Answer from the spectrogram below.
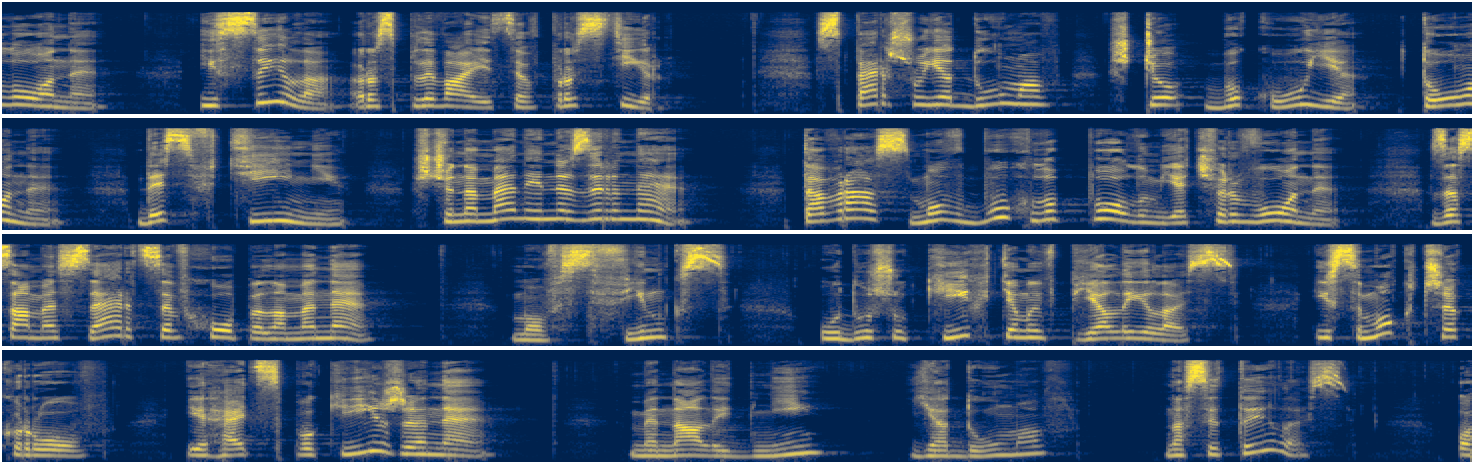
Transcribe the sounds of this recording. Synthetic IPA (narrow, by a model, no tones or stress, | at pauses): lˠɔnɛ | isɪlˠɐɾɔsplˠɪʋɑjet͡sʲːɐwpɾɔsʲtʲir | spɛrʃʊjad̪umɐw | ʃt͡ʃɔbɔkujɛt̪ɔnɛ | d̪ɛsʲwtʲinʲi | ʃt͡ʃɔnɐmɛnɛinɛzɪrnɛ | t̪ɐwɾɑzmɔwbuxlˠɔpɔlˠʊmjɑt͡ʃerʋɔnɛ | zɐsɑmɛsɛrt̪sʲɛwxɔpɪlˠɐmɛnɛ | mɔwsfʲinks | ud̪uʃʊkʲixtʲɐmɪwpjɐlˠɪlˠɐsʲ | ismɔkt͡ʃɛkɾɔw | iɦɛtʲspɔkʲijʒenɛ | mɪnɑlˠɪdʲnʲi | jɑd̪umɐw | nɐsɪt̪ɪlˠɐsʲ | ɔ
